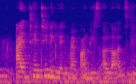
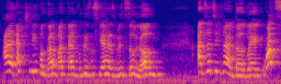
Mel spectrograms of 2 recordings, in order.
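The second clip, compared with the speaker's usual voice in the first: higher and louder, half-laughing in disbelief; shocked disbelief; 7 semitones higher, 10 dB louder than usual. Real, not acted. Telling viewers she forgot her birthday, shocked and loud. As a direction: react like you just found out.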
